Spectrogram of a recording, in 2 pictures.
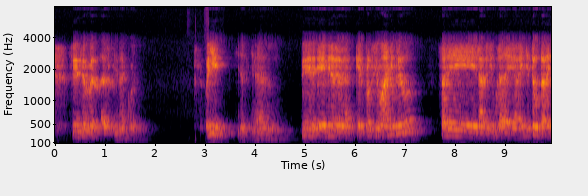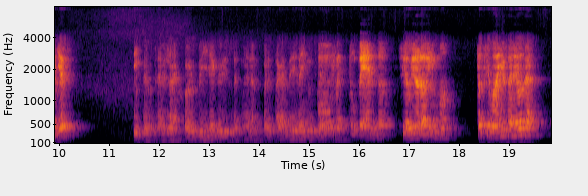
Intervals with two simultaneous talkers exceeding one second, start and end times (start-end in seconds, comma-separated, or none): none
